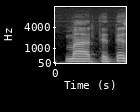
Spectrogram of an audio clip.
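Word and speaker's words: μαθητής: Matetés. Está está en la última sílaba.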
